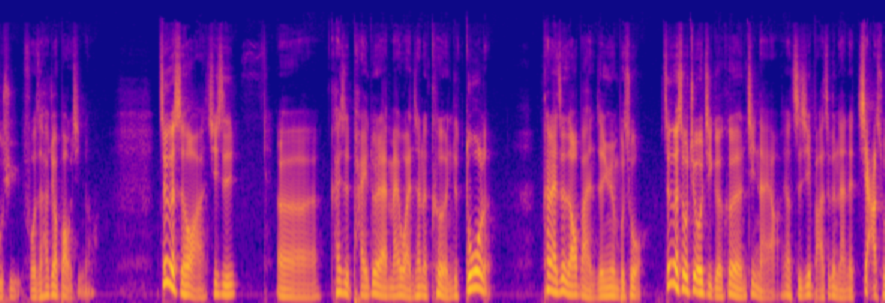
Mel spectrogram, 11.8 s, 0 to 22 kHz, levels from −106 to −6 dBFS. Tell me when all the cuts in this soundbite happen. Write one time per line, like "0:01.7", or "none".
none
